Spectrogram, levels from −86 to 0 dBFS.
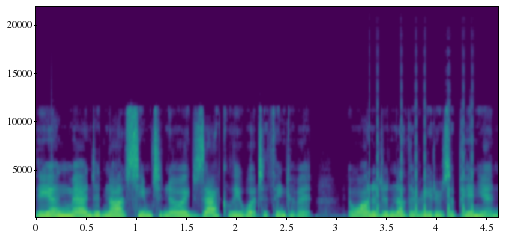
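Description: A short speech clip with GSM signalling bursts cutting in from about 3.33 s to 4.37 s: that galloping dit-dit-dit of ticks and brief buzzes at around 217 Hz, sitting roughly as loud as the speech itself. A 2G phone nearby was doing its signalling chatter, sending clustered radio bursts, and something in the audio chain rectified that RF and turned the burst envelope into audible clicks and buzz.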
